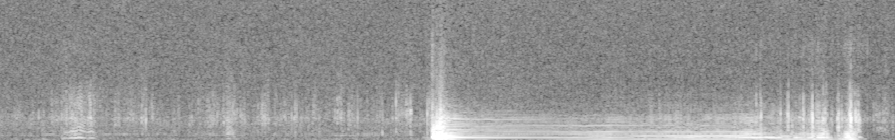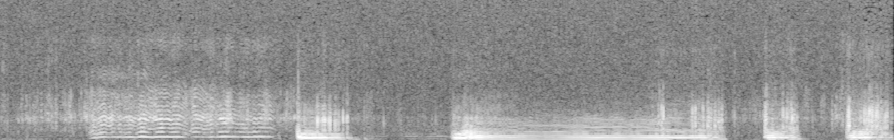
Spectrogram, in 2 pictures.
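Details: Close-up buzzing of a buff-tailed bumblebee (Bombus terrestris) feeding at flowers: a low, rich drone starts abruptly, holds steady for several seconds, then breaks into shorter buzzing bursts that shift slightly in pitch as the bee moves.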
